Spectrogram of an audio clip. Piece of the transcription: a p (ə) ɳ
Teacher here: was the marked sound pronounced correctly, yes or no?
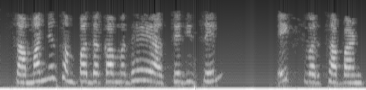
no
